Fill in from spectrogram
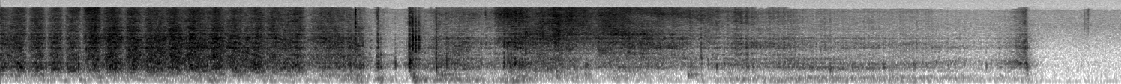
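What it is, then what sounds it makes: Cardboard box scratched. Long nails scratch and rub the top and front of a small Zara cardboard perfume box standing on a table, making a dry, rapid rasping at a fast, uneven pace. The scratching is steadiest for the first two seconds, breaks into a few sharper strokes, then fades to a soft rub before stopping, with one sharp click at the very end.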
